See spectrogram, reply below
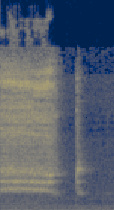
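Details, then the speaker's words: Lecturer's vocal imitation of the mitral regurgitation murmur, heard throughout systole because of the pressure difference; holosystolic (pansystolic) murmur. "loves loves so that's the mitral holosystolic pen systolic marble"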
